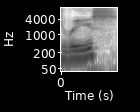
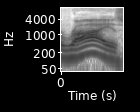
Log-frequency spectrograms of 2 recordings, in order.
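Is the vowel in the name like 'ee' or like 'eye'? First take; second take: ee; eye. First: The vowel sounds like 'ee', rhyming with 'piece'. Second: The vowel sounds like 'eye', rhyming with 'rise'. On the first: The speaker calls it right. "R H Y S is pronounced Reese" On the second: The speaker calls it wrong. "I'll stop calling you Rise"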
